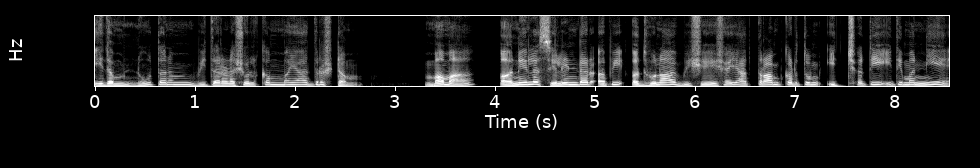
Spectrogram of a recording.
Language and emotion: Sanskrit, surprised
